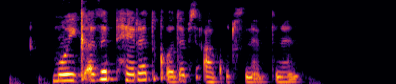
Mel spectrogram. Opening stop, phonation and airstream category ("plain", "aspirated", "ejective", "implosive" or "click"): ejective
